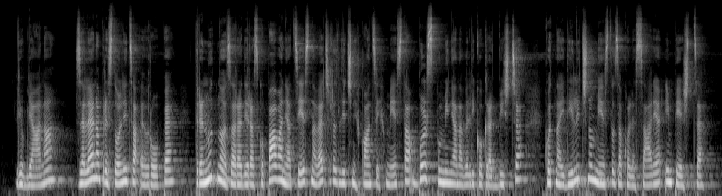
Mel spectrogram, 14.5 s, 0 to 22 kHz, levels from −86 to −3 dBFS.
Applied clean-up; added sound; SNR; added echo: none; none; none; reverberation time 0.6 s.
